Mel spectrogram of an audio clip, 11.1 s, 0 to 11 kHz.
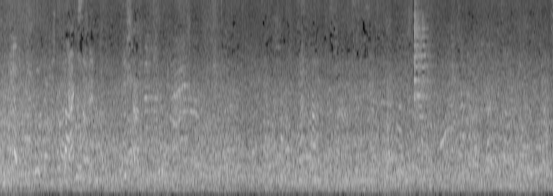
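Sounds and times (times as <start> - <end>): crowd chatter in large hall: 0.0 - 11.0.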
